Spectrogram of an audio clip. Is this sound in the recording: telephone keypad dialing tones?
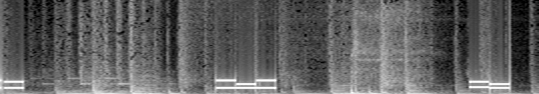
yes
